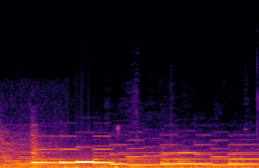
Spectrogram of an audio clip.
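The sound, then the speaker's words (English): A tinkling ice cream truck jingle plays a simple melody of sustained electronic notes over a low engine rumble, fairly loud and steady throughout, as the truck crawls slowly through a neighborhood on a sweltering afternoon. “Sure as flies to a pile of manure, the siren song of the ice cream truck began to draw children from their homes.”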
